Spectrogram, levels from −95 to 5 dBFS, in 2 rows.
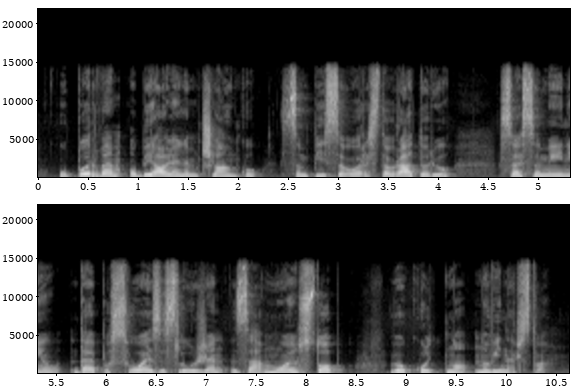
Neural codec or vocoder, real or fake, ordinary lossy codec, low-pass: none; real; none; 14.4 kHz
